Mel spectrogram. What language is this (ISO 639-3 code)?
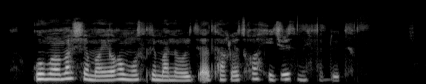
kat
